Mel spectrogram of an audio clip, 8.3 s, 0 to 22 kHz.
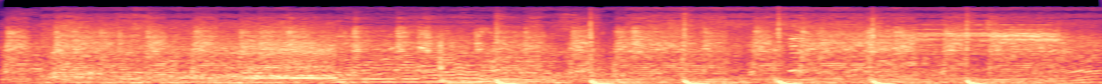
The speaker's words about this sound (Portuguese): Não é, não é todo dia que você fica assim, tipo, a um metro de distância dos carros de Fórmula 1 funcionando, tá bom?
